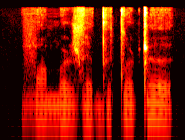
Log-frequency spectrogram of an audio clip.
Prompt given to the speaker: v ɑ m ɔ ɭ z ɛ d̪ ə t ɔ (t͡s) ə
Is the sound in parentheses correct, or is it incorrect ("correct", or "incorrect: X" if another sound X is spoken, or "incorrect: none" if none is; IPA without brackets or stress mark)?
incorrect: ʈ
